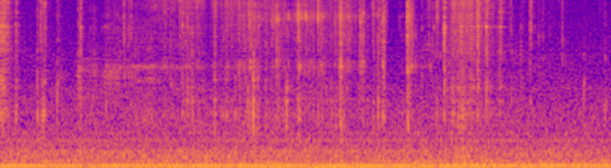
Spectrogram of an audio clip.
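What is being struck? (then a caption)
Bar of soap scraped with a metal blade. A metal blade scores and scrapes small cubes off a solid orange-yellow bar of soap held in the hand. The result is a steady run of crisp, bright crackling and scratchy clicks over a constant low hum.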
